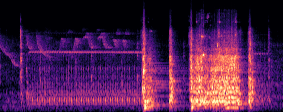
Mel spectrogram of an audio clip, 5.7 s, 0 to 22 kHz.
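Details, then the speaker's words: Wright ZK61 stander mower, 37 HP Vanguard EFI engine, blades won't disengage: slow, labored even cranking that never catches as a bad electric blade clutch drags the engine turning the blades; battery and starter OK; fix is clutch replacement. "And that's when I'm trying to start it, is attempting to turn the blades."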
